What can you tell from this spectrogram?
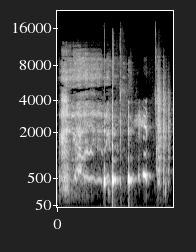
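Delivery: airy squealing laugh; high breathless laugh. Real, not acted. Big laugh after dog joke.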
